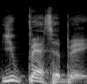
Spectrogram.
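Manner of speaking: put-on British accent. Retelling a movie scene, the speaker voices the talking cat's reply to Derek, British accent. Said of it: "the cat responds with a British accent".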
